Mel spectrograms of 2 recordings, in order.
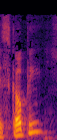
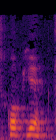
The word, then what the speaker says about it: Skopje: How do you say Skopje? – Skopje. – Skopje. – Yes. – We appreciate so much your nice, how you're serving Prabhupada's mission very nicely.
